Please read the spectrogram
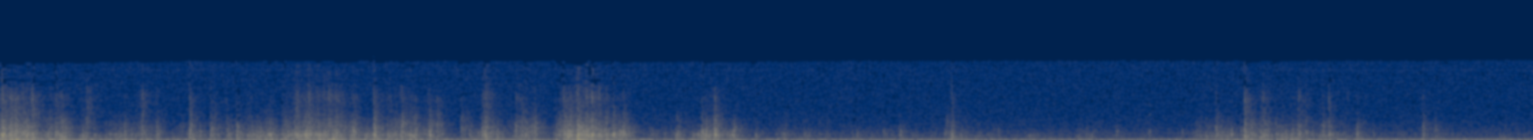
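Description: Doritos chip bag crinkling in several irregular bursts as a hand rummages inside it for chips.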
